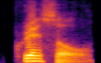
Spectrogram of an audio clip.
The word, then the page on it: gristle: American English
